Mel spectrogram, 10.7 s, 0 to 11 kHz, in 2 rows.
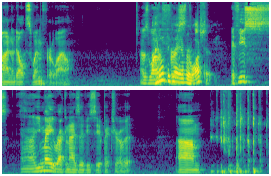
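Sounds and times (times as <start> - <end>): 
speech: 0.0 - 1.5, 2.8 - 8.0, 8.8 - 10.1
typing on a mechanical keyboard: 9.5 - 10.6.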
